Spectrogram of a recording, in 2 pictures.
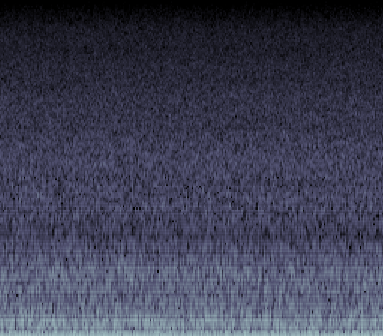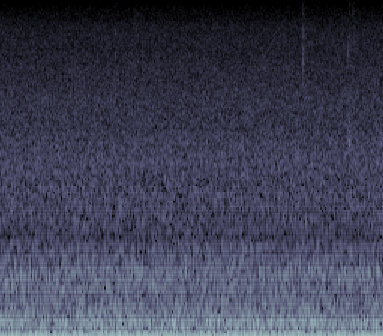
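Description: Steady background noise: a low hum with an even hiss above it, unchanging throughout, with a couple of faint clicks near the end.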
